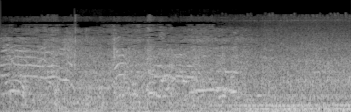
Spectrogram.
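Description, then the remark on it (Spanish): A dense crowd of Gazans, mostly children, swarms humanitarian aid trucks in the Gaza Strip, their overlapping shouts and chatter forming a loud, busy hubbub, with a low rumble of engines and movement underneath throughout. “Gazatíes, en su mayoría niños, se abalanzan sobre los camiones de ayuda humanitaria.”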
